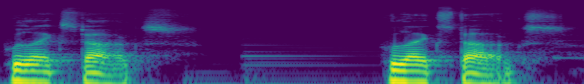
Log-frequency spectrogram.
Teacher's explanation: All three stressed. Dogs is going to be the highest.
